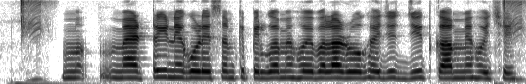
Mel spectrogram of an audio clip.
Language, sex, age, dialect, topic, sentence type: Magahi, female, 36-40, Western, agriculture, statement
